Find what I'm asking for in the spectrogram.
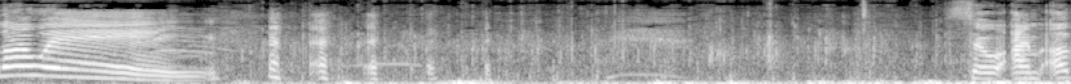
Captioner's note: audience cheers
